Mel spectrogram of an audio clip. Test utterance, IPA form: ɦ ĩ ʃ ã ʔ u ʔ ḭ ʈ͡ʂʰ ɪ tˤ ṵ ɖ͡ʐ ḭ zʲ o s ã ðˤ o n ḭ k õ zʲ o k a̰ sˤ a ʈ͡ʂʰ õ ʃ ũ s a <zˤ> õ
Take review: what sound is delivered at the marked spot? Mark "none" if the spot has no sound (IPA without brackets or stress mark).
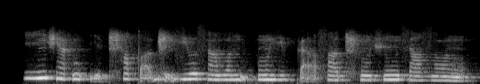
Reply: zˤ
